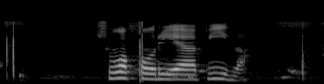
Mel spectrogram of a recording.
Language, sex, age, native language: Icelandic, female, 8, Icelandic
